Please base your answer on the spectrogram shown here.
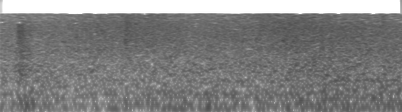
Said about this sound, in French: Bon, là, le vent rentre. Le barreau baisse bien gentiment.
